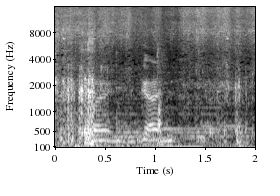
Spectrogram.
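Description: Thin plastic shopping bag crinkling as a hand rummages inside it, with low muttering.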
